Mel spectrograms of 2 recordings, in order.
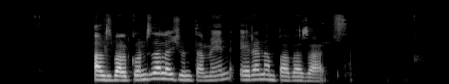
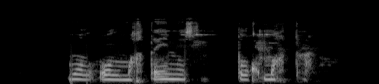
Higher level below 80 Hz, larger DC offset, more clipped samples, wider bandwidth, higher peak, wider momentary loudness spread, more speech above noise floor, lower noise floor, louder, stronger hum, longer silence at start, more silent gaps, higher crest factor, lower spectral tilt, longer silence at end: second, -78 dBFS vs -68 dBFS; neither; neither; first, 11 kHz vs 9.4 kHz; first, -2 dBFS vs -14 dBFS; about the same, 12 LU vs 13 LU; about the same, 56 dB vs 55 dB; second, -77 dBFS vs -84 dBFS; first, -21 LUFS vs -30 LUFS; neither; first, 0.95 s vs 0.7 s; neither; about the same, 22 dB vs 18 dB; first, -5.5 dB/octave vs -4 dB/octave; first, 1.05 s vs 0.65 s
